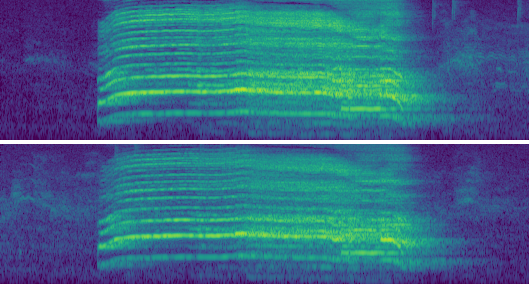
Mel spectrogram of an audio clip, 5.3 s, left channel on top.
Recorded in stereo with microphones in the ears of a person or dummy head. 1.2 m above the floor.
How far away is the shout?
About 5.5 m.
